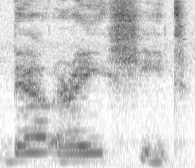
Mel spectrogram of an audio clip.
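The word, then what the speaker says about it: בראשית: Pronounced Bereshit.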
